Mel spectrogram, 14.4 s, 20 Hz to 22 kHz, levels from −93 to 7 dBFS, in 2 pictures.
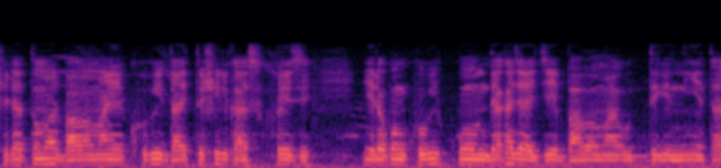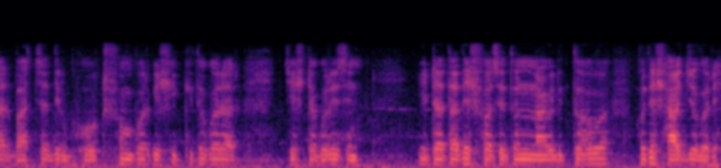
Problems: background sounds at intervals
